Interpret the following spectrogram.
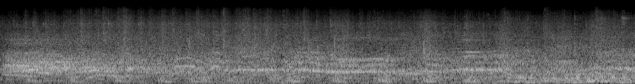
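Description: Baseball stadium crowd singing and chanting along to a loud cheer song with a steady beat.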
